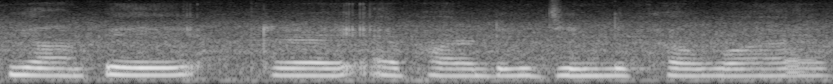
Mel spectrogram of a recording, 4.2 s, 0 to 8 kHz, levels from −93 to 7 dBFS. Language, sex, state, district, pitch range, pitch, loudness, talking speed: Hindi, female, Haryana, Rohtak, 205-220 Hz, 210 Hz, -15 LUFS, 100 wpm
